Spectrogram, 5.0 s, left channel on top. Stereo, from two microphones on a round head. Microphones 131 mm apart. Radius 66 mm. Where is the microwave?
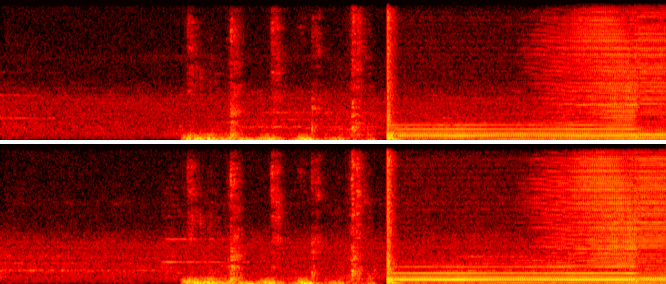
15° right (ahead or behind), 0.6 m.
